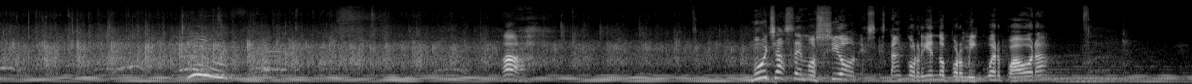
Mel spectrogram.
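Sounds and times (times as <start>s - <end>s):
audience applause: 0.0s - 9.0s
speech: 1.8s - 2.5s, 5.0s - 5.4s, 7.5s - 10.6s.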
